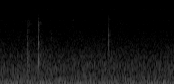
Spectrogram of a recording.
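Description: Calculator buttons pressed while an expression is keyed in: three light, quick clicks in an uneven pattern, faint against a steady background hiss, with no voices.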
